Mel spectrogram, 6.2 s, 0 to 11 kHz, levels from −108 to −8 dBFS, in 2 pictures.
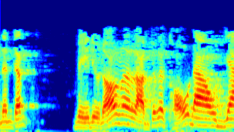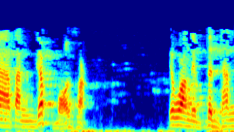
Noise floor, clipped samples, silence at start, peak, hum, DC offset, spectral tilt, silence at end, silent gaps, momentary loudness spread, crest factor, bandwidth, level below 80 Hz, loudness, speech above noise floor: -63 dBFS; under 0.1%; 0 s; -2 dBFS; none; under 0.1%; -9.5 dB/octave; 0 s; none; 10 LU; 20 dB; 5.4 kHz; -54 dBFS; -23 LUFS; 41 dB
